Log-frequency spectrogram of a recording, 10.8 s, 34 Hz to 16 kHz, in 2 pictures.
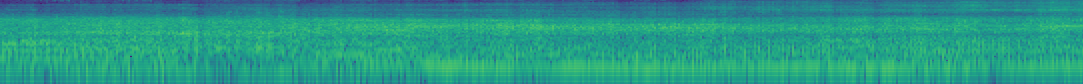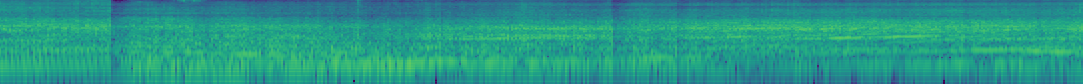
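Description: A Formula Student race car at the 2016 Formula Student Germany endurance event takes a victory lap, its engine loud and steady as it rises and falls in pitch through gear changes while passing close by.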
